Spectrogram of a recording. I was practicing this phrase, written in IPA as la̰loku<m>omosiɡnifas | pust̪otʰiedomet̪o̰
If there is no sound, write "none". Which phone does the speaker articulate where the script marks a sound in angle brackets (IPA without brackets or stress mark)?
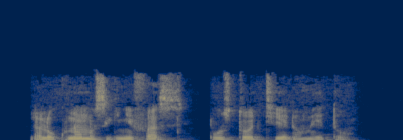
n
